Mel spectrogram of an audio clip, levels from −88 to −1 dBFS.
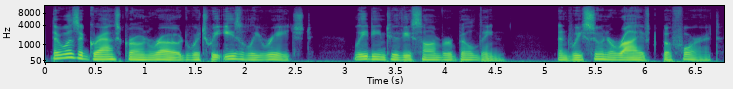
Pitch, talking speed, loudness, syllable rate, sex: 105 Hz, 185 wpm, -20 LUFS, 5.6 syllables/s, male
